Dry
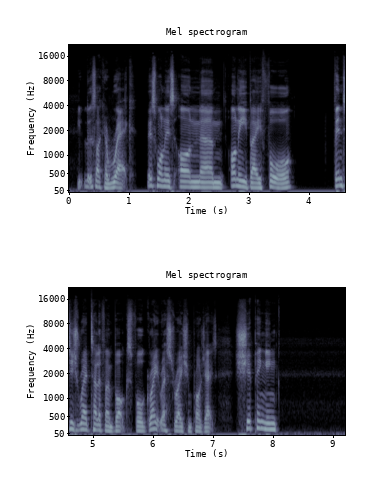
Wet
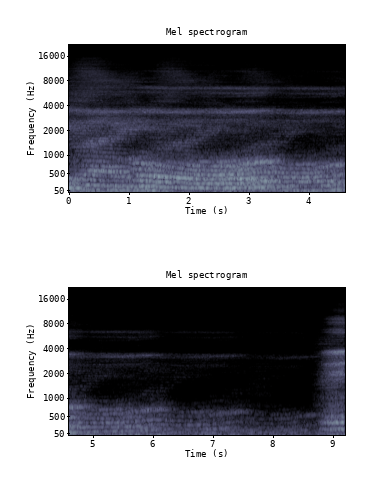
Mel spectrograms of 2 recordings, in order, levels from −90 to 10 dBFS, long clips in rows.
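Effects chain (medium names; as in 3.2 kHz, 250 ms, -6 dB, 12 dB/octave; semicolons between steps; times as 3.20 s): level-controlled noise filter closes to 2.5 kHz, open at -27 dBFS; frequency-shifting echo 190 ms, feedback 44%, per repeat -66 Hz, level -4 dB; Paulstretch 7.2×, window 0.10 s, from 3.19 s; trim -7.5 dB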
